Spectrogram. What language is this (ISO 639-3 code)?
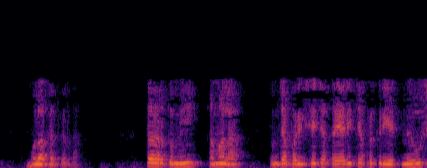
mar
